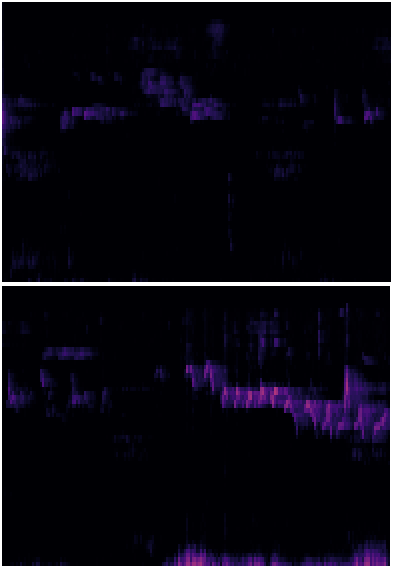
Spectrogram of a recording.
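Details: Close-by willow warbler in blustery wind: faint high notes early on, then a clear phrase of sweet whistled notes stepping down the scale near the end, with gusts of low wind noise buffeting the recording.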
